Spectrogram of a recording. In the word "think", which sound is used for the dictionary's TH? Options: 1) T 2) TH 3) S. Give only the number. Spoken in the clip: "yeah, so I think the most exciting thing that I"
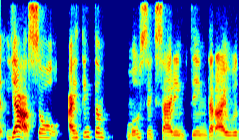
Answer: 2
